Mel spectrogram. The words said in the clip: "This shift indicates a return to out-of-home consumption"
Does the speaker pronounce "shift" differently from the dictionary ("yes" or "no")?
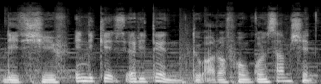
yes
